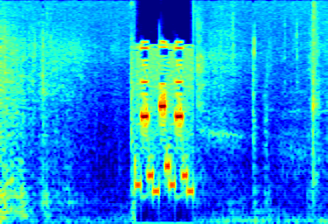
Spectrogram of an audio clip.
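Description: A short electronic melody, about a second in: a rapid run of about half a dozen clipped beeping notes lasting under half a second, like a phone ringtone.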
